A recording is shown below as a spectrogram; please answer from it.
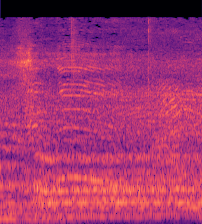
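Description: Gospel choir singing, holding long sustained notes after a brief change of chord just after the start.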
